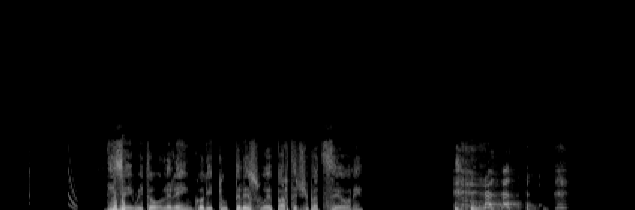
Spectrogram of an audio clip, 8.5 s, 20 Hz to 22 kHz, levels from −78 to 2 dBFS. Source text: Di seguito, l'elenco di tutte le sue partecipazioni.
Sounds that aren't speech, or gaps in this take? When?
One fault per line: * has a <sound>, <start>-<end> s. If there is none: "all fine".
* has a chirp, 0.9-1.0 s
* has a laugh, 6.0-7.6 s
